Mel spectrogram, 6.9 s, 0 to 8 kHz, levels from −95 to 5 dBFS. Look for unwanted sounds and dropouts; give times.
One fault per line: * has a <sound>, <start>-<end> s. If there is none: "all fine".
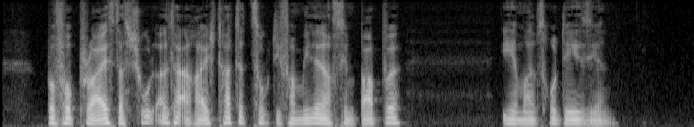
all fine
